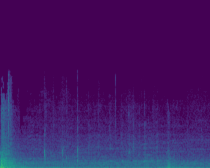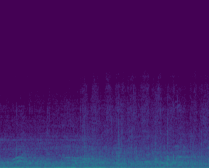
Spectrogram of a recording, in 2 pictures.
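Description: A gymnast landing a tumbling pass on a sprung competition floor: one loud thud that rings through the arena. A softer thump follows a few seconds later as he drops to the floor, over the steady murmur of the hall.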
